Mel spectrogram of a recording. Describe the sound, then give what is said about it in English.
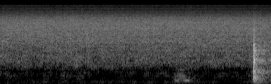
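Shaved steak seasoned with onion powder, pepper and salt fries in a pan, giving a steady, even high-pitched sizzling hiss, with a brief clatter near the end. “Now shaved steak, which I got, cooks up pretty quick.”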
